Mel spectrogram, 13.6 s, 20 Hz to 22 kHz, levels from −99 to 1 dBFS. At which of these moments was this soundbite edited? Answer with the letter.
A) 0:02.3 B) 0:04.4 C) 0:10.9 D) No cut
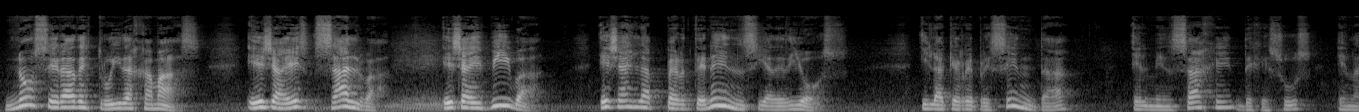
D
